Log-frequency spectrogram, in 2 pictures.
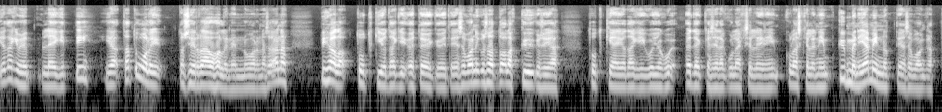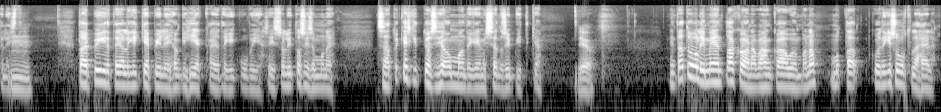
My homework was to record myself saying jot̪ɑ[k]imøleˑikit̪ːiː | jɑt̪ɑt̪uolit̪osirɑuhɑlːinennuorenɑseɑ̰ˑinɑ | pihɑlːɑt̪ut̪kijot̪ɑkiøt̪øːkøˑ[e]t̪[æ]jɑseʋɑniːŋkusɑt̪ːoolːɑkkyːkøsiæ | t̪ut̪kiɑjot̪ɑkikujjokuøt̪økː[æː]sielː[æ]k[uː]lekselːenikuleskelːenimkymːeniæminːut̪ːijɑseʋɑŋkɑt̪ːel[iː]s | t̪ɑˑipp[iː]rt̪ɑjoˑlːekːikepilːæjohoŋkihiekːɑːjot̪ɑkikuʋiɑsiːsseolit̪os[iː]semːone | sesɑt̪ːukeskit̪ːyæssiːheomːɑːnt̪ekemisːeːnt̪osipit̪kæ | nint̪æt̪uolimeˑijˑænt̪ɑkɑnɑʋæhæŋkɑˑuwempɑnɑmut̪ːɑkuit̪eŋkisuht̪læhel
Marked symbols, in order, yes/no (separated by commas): yes, no, yes, no, yes, no, no, yes, no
